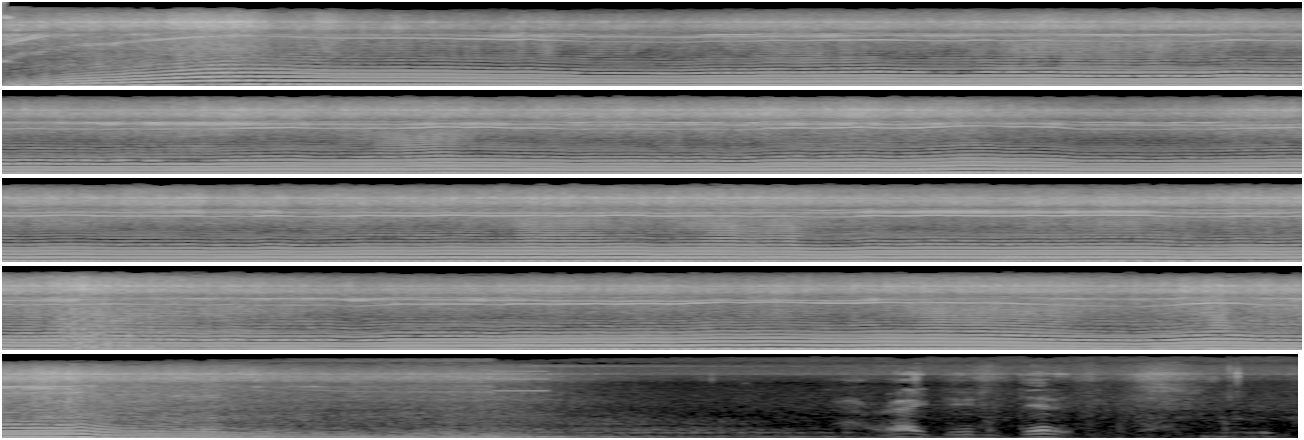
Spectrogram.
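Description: Multirotor drone's electric motors and propellers spinning up with a fast rising whine, then holding a steady hum with small pitch wobbles through an automatic takeoff and hover. Near the end the pitch falls away as the drone lands and the motors stop.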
